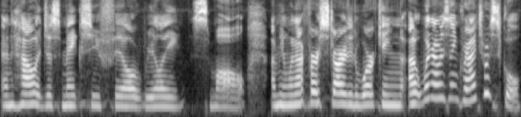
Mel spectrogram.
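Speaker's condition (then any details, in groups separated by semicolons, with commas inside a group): Cleft palate; cleft palate from birth, extensive speech therapy in childhood; must concentrate to make speech clear enough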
